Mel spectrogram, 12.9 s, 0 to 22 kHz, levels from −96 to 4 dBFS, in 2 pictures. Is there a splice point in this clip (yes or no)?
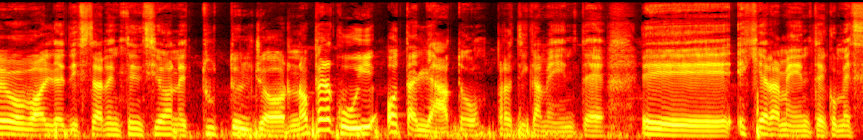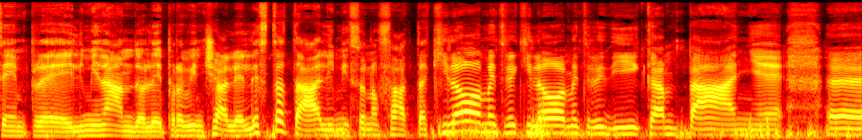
no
